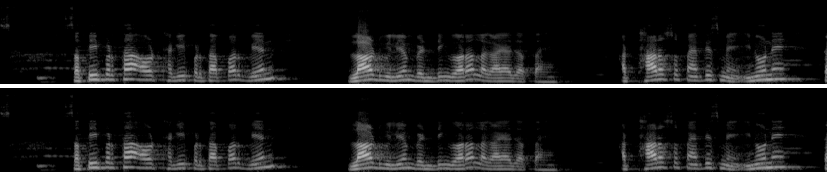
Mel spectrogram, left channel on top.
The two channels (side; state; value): both; normal; correlation 0.47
